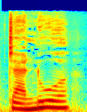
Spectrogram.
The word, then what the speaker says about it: Trà Nua: Xưa đường bộ Bạc Liêu đi xuống đến Vĩnh Châu là đụng biển hết đường, thật ra chữ nôm phải đọc là nua. Viết đủ là Trà Nua, đọc trại âm tiếng Khmer, chuội niều.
